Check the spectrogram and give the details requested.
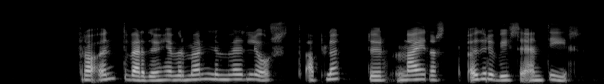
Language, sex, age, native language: Icelandic, female, 30-39, Icelandic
